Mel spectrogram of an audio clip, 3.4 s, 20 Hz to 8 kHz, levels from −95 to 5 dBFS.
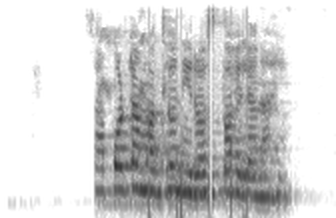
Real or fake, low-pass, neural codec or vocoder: real; 7.2 kHz; none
